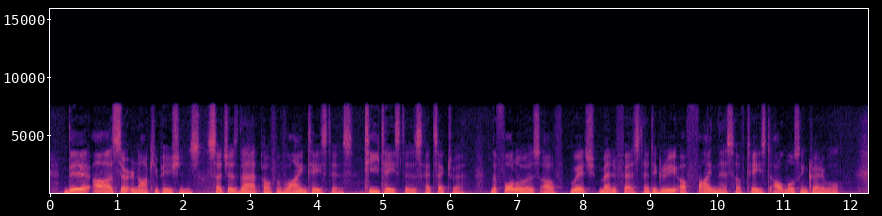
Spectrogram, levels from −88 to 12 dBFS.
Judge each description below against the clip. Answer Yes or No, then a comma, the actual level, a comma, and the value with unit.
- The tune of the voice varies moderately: Yes, average, 4.0 semitones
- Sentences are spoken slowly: Yes, slow, 125 wpm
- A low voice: No, medium, 145 Hz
